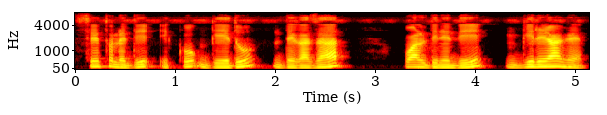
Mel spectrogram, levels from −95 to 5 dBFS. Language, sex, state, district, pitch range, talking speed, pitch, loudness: Chakma, male, Tripura, West Tripura, 115-145 Hz, 140 wpm, 125 Hz, -21 LUFS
